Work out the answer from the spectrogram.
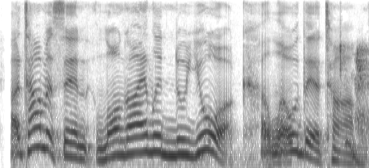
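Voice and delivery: high, lively greeting with a hint of New Jersey; semi-New Jersey accent. Real, not acted. Radio host greeting a caller from Long Island, semi-New Jersey accent. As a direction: let a little New Jersey slip out. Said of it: "that was my semi-New Jersey accent coming out".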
